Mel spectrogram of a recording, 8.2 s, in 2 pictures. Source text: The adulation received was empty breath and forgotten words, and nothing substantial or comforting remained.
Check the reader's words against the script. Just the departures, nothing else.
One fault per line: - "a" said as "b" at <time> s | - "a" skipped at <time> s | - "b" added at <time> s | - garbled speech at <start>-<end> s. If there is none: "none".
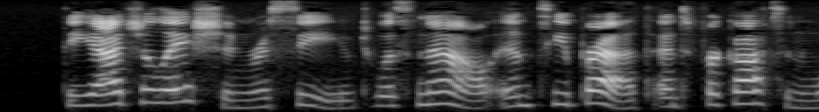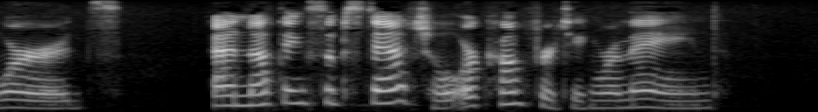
- "now" added at 2.1 s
